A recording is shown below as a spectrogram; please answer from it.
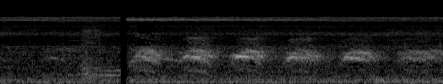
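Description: A bird calling in a quick series of repeated calls, about two to three a second, starting a little over a second in after a brief break in the audio.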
